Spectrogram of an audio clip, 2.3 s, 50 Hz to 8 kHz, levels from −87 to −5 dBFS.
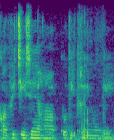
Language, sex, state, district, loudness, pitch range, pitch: Hindi, female, Uttar Pradesh, Muzaffarnagar, -19 LUFS, 165-180 Hz, 170 Hz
